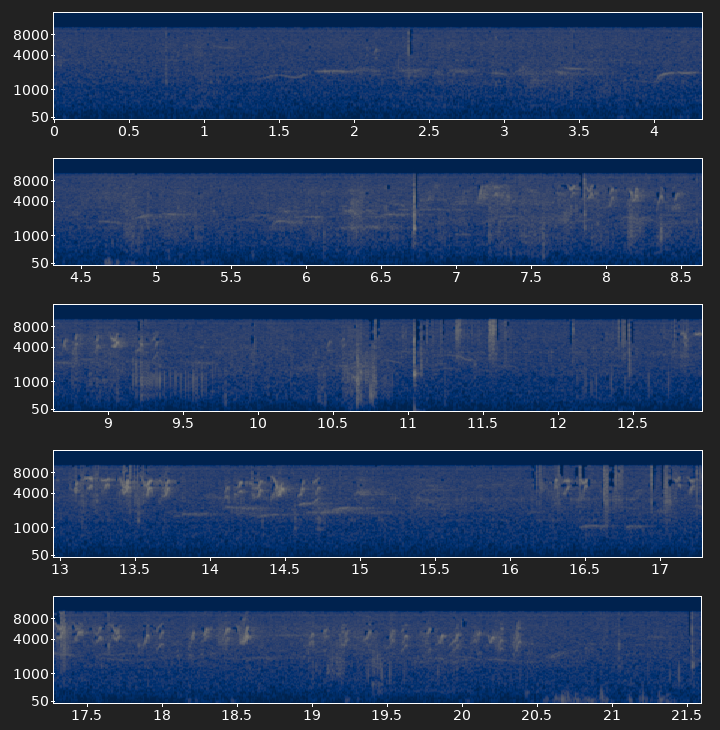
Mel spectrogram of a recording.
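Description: Birds chirping and twittering on and off, with a sharp click about eleven seconds in and a few low thumps near the end.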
